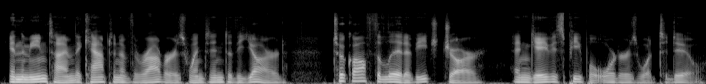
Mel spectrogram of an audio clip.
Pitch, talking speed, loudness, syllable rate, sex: 100 Hz, 230 wpm, -20 LUFS, 5.4 syllables/s, male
